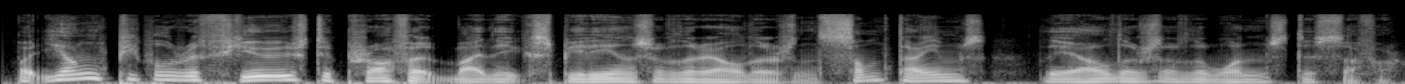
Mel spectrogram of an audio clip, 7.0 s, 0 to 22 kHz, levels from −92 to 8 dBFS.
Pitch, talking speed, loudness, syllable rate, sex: 100 Hz, 180 wpm, -18 LUFS, 5.4 syllables/s, male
